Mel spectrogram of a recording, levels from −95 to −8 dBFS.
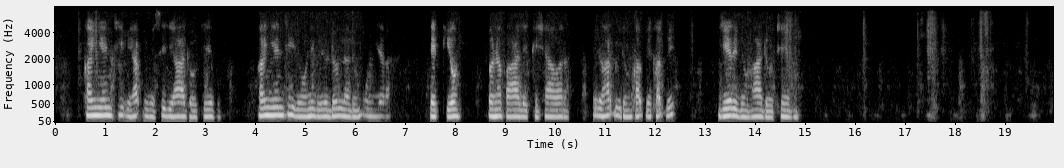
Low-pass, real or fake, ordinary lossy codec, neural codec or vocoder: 7.2 kHz; real; Opus, 16 kbps; none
